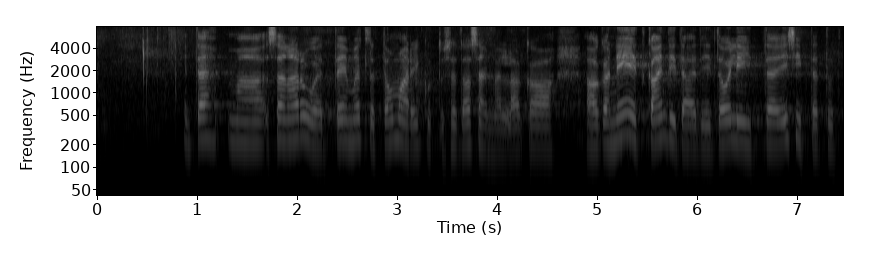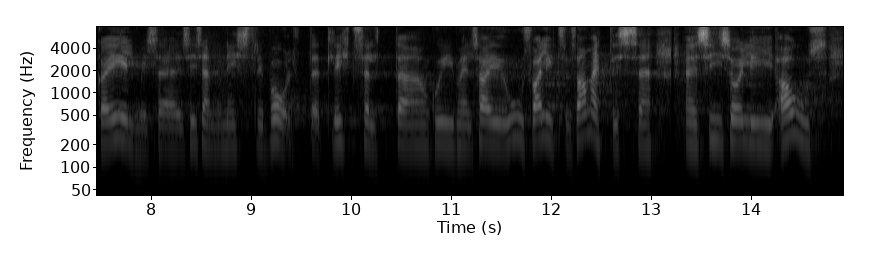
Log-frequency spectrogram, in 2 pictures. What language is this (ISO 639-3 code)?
est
